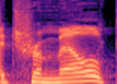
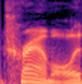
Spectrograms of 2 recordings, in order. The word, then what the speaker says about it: Tramell: Seth Milchick is being played by Tramell Tillman, one of the breakout stars of the series. I always want to Midwesternize his name and call him Tramell. It's pronounced Tramell.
